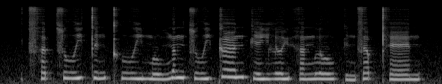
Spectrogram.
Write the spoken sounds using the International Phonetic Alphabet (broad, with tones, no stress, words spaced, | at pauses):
t͡sʰɐ˨t̚suː˨˥j t̪ɪ˨˥ŋkʰuː˨j mo˨wŋɐ˥ŋt͡suː˨˥j kœː˥n ke˨˧j lɵ˨˧ɥhɐ˨˧ŋ lo˧wkɪ˨˩ŋsɐ˥p̚t̪ʰɛː˧n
